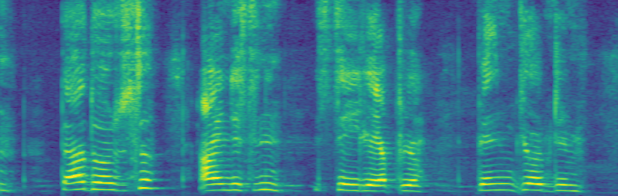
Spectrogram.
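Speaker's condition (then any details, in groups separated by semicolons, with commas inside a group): Cerebral palsy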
